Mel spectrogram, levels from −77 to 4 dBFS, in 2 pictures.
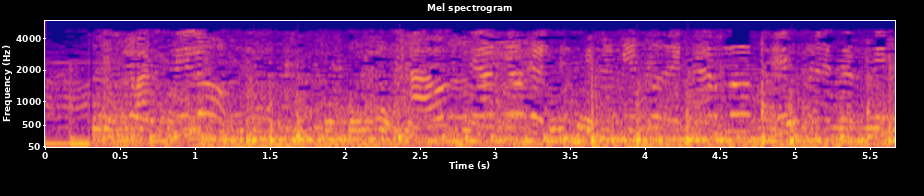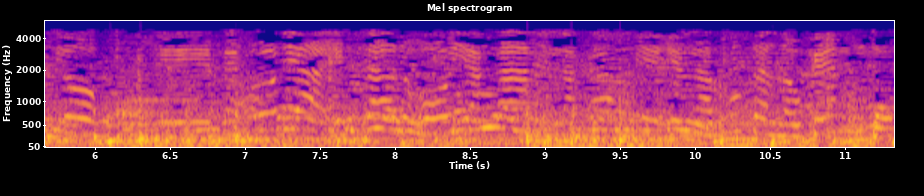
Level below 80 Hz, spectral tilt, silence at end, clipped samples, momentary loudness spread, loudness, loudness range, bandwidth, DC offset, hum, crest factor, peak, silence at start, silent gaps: -24 dBFS; -11 dB/octave; 0 s; under 0.1%; 2 LU; -13 LUFS; 1 LU; 5 kHz; under 0.1%; none; 12 dB; 0 dBFS; 0 s; none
